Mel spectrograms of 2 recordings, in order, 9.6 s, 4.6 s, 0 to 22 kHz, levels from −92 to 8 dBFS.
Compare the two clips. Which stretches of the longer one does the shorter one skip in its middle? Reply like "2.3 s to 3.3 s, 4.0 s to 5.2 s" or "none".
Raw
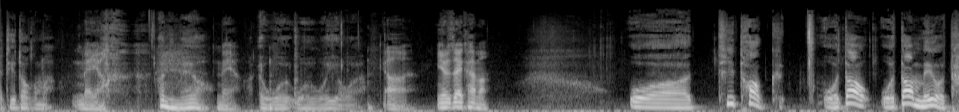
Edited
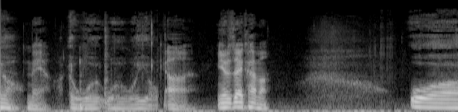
3.5 s to 3.8 s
